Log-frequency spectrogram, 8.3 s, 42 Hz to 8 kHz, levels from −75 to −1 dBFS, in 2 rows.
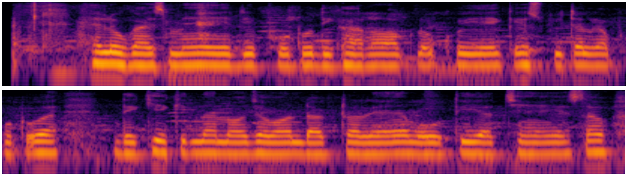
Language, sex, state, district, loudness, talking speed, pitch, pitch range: Hindi, male, Uttar Pradesh, Jalaun, -22 LUFS, 210 wpm, 155 Hz, 150-160 Hz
